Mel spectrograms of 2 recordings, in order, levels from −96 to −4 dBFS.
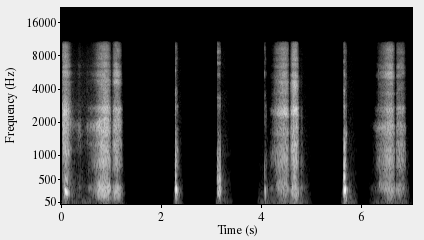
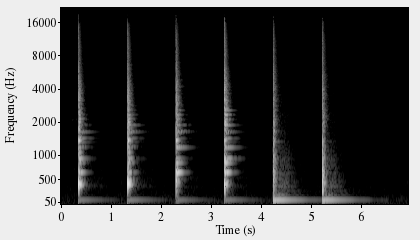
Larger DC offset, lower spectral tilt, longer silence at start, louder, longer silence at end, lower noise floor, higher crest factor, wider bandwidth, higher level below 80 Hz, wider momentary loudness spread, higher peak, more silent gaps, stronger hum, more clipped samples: neither; second, -2 dB/octave vs -4.5 dB/octave; second, 0 s vs 0.35 s; first, -21 LUFS vs -28 LUFS; second, 0.15 s vs 1.4 s; second, -45 dBFS vs -83 dBFS; about the same, 24 dB vs 28 dB; second, 11 kHz vs 17.5 kHz; second, -66 dBFS vs -54 dBFS; second, 15 LU vs 22 LU; first, 0 dBFS vs -4 dBFS; first, 1.31-2.25 s, 2.46-3.09 s, 3.46-3.91 s, 5.04-5.60 s, 5.97-6.15 s vs none; neither; neither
